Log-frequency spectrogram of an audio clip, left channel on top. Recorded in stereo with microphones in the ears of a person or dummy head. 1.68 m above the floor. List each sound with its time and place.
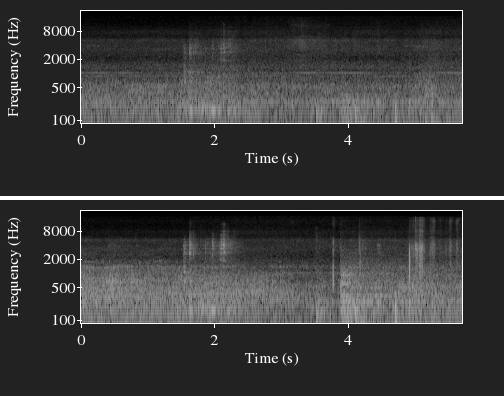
1.4 s a drawer: 40° right (ahead or behind), 5 m
3.5 s a thud: 70° right (ahead or behind), 5.5 m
